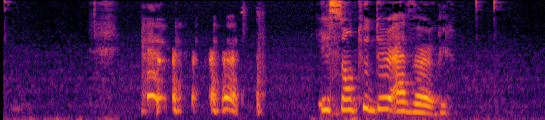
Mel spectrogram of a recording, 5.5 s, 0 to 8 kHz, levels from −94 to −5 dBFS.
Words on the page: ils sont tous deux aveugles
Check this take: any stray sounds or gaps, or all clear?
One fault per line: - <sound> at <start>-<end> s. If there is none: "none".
- cough at 1.4-2.7 s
